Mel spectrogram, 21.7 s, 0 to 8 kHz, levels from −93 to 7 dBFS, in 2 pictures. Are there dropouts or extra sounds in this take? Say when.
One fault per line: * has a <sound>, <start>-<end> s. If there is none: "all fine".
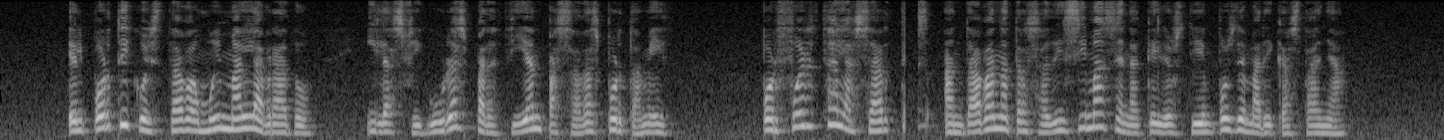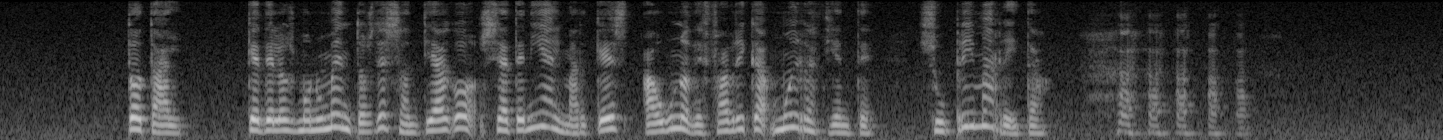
* has a dropout, 6.8-6.9 s
* has a laugh, 18.9-20.5 s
